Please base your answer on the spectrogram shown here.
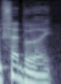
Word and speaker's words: February: eyes of February listen how many how many ours are there in February not as many as you just said I've said two no one pronounces the first R start with Basics let's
